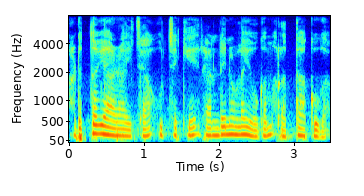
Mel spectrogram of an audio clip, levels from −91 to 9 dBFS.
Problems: low volume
